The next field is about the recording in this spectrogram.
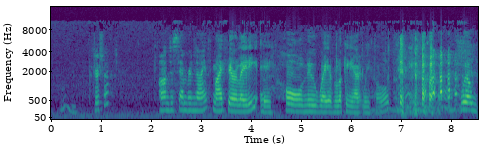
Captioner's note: laughter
